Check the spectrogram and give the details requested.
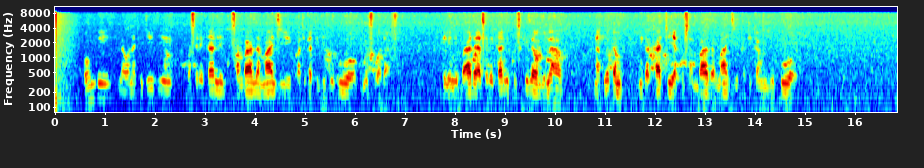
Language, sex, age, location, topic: Swahili, male, 25-35, Nakuru, government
